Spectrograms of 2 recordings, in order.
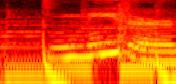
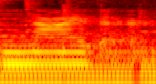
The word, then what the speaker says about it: neither: Neither may also be pronounced as neither. Neither and neither are both correct pronunciations.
